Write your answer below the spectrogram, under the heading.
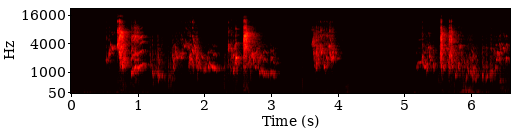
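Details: Pet budgies in a small aviary, flying and playing, make loud rasping chirp bursts with short pauses between them, some notes sliding downward at the end.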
